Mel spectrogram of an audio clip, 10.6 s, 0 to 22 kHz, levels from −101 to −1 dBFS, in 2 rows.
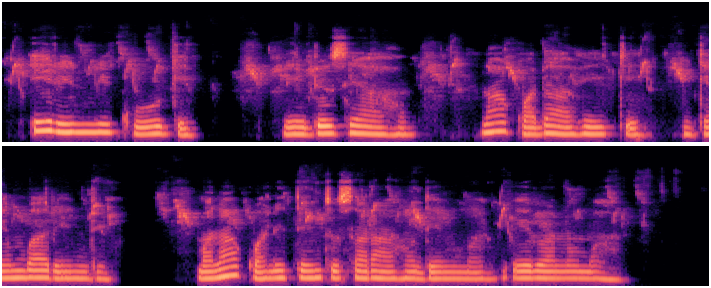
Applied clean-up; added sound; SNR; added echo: neural mask model Resemble Enhance denoiser.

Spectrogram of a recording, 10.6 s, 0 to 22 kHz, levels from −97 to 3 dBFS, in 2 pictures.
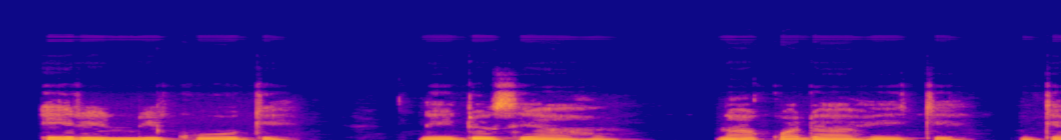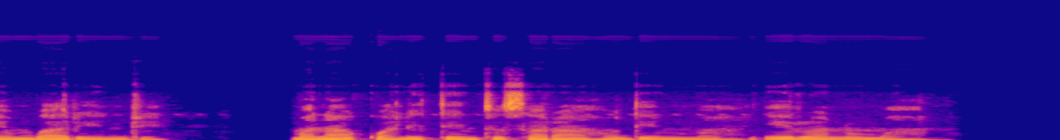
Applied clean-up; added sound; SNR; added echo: none; none; none; none.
